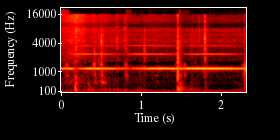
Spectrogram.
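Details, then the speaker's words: 2005 Holiday Rambler by Monaco diesel pusher motorhome: a steady high-pitched dash warning tone with soft clicks, beeping because the key is on while the leveling jacks are operating. Leveling jack warning beep. "here oh I know what's beeping over here [Music] um I've got the uh leveling jacks up and it doesn't like it that I've got the key on and the leveling jacks going"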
